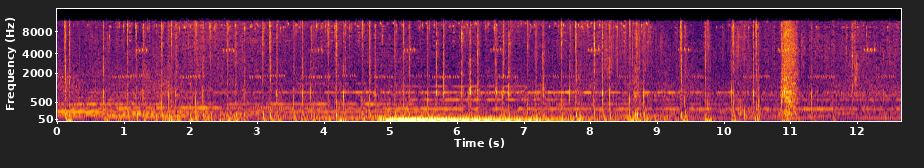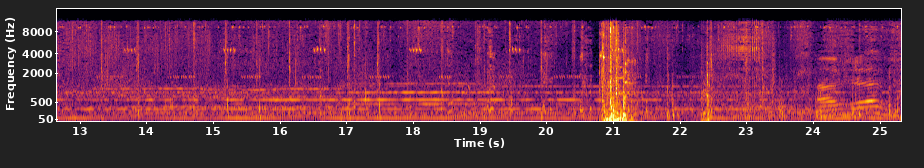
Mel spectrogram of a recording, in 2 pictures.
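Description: Roach, Geralt's horse in The Witcher 3 on PS4, gallops with steady rhythmic hoofbeats throughout, joined by game ambience, a brief whinny and a loud thump near the end.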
